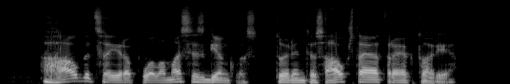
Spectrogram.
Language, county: Lithuanian, Marijampolė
